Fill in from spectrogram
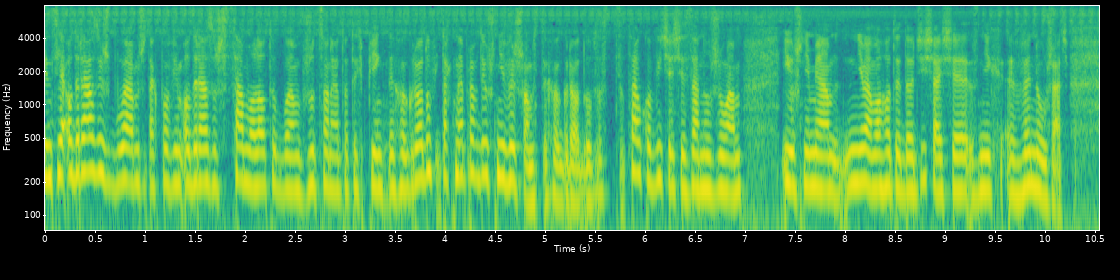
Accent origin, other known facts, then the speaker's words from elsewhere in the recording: Gdańsk, Pomeranian Voivodeship, Poland; Ja jestem ogólnie z Gdańska, chodziłam do szkoły średniej w Oliwie, w Gdańsku. Oliwie, do Technikum Urządzania i Pielęgnacji Terenów Zabytkowych Zieleni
